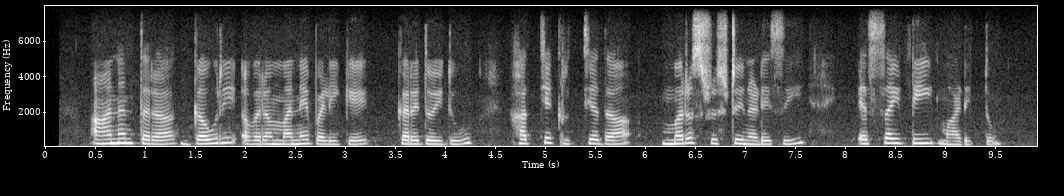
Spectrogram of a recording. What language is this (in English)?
Kannada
